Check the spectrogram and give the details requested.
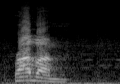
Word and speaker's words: Ravana: Ravan. Not Ravana. Ravan. You do not pronounce the A at the end.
